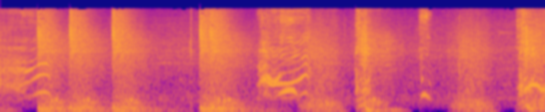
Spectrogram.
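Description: Heavy punches and kicks land with sharp thuds.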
